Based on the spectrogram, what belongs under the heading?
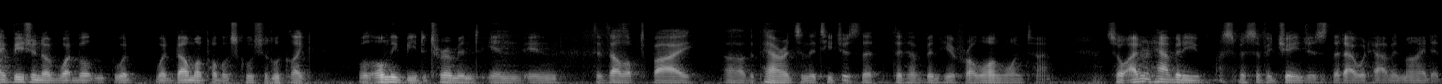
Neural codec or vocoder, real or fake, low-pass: codec, 24 kHz, 0.5 kbps, DualCodec; fake; 7.2 kHz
